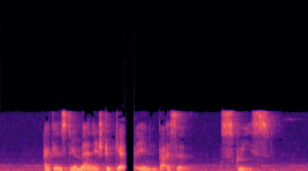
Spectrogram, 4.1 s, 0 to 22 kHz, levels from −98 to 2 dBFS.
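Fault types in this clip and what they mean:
Gap at a join of encoded pieces: a 120 ms gap at 1.67 s between separately encoded segments, with smeared edges; speech resumes where it stopped, unlike a dropout.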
